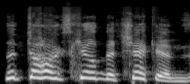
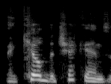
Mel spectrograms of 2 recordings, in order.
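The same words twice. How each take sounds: First: High, slow, upset announcement; wife coming in to report the dogs killed the chickens. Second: Said in the usual way. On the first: Retold or imitated. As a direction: break the bad news, imitating wife.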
